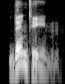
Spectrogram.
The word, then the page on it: dentine: British English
